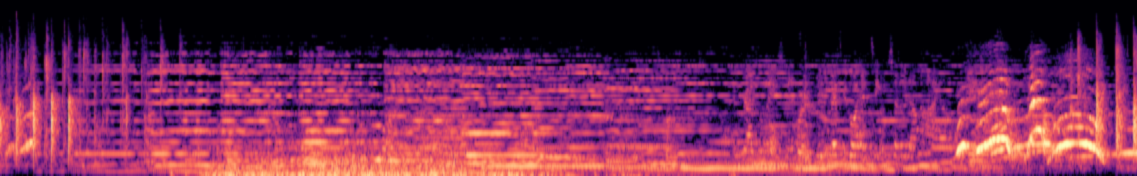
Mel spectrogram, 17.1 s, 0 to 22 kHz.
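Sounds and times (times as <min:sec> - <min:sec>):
scattered applause: 0:00.0 - 0:05.0, 0:14.4 - 0:17.0
recessional music with held chords: 0:00.6 - 0:16.4
deep bass: 0:01.7 - 0:15.1.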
